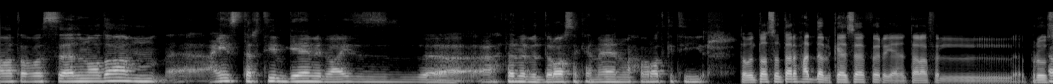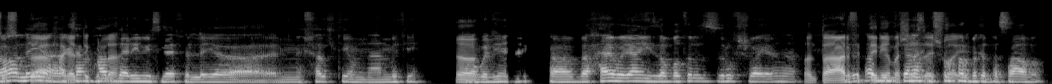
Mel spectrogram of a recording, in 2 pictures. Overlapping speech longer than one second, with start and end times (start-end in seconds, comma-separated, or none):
10.5-11.8, 19.0-20.3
